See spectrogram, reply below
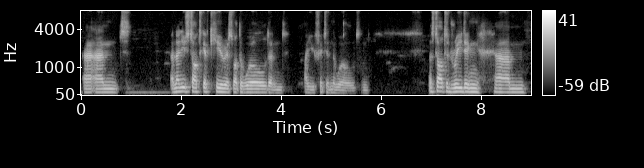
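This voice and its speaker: Welsh man, middle-aged, mid-pitched voice, hesitant, plenty of fillers, interview guest. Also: unhurried, long pauses. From Wales. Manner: hesitant, thoughtful, with many fillers. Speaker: guest, mind coach. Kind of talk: conversational interview.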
